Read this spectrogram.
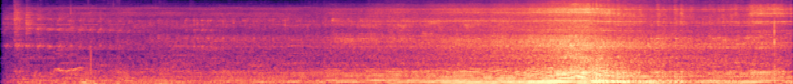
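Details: Steady engine rumble from a passing motor vehicle swells to a peak near the ninth second, then fades, with no animal sounds.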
